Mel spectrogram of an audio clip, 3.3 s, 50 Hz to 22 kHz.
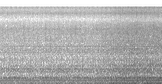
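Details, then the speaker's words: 2019 Toyota Corolla LE, about 60K miles, engine idling with hood open; smooth, even hum with no knocking, banging or squealing: normal idle. "knocking, no banging, no squealing. You know, pretty straightforward."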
